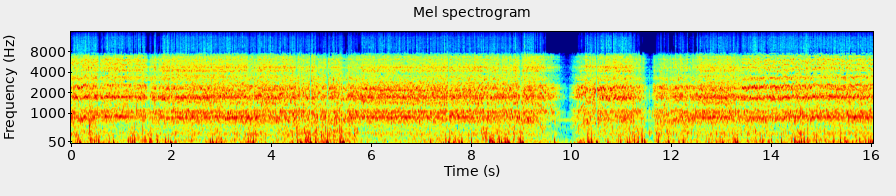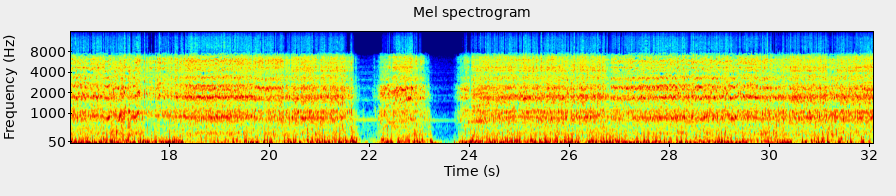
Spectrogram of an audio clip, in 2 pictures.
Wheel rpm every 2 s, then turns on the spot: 230, 210, 210, 210, 170, 120, 190, 210, 230, 220, 190, 70, 190, 220, 220, 210.
10-12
